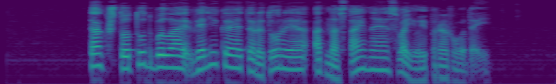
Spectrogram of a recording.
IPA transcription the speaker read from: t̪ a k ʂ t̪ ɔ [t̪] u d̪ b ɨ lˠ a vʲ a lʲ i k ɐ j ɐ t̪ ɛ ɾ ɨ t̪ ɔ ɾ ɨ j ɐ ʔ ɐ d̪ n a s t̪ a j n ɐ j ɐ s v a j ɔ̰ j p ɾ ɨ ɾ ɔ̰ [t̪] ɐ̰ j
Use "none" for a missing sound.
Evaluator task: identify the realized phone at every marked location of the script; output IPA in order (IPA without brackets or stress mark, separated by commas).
t̪, d̪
